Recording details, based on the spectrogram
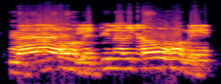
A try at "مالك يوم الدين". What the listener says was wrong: শেষে টান দিতে হবে।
